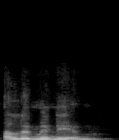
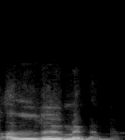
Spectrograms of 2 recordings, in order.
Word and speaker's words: aluminium: in mind number one there's a light metal that will in future be spelled and pronounced aluminium not aluminum unbelievable number two i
